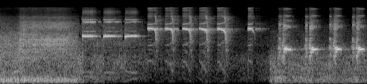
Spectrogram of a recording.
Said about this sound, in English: So again, lots of grackles, but before you ever see one, you'll hear it. They sound like a slide whistle, murmurs, clucks, chirps, and even weird robot noises.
